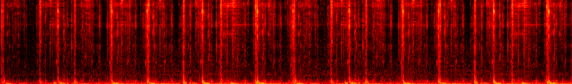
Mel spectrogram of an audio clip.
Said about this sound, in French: Au-dessus de ça, je vais ajouter maintenant le bruit d'une paire de ciseaux que j'ouvre et que je ferme, et vous aurez donc le bruit de frottement des lames et le claquement des deux poignets.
